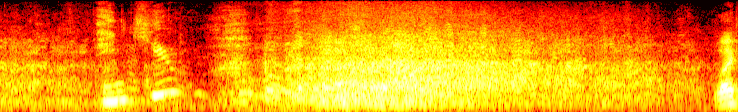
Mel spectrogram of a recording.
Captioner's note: laughs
